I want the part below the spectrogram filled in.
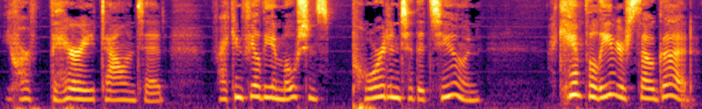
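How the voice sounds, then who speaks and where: A woman voicing a spirited teenage schoolgirl with second sight, earnest and quick to protest. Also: mid-range voice, animated, close to an everyday voice. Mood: admiring. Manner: indignant, pleading, earnest.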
